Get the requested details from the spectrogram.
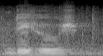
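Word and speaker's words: D'Hooge: My name is John DeHooge, and it's, the last name is spelled capital D apostrophe capital H O O G E.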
